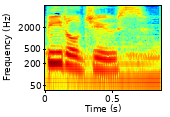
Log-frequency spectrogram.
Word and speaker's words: Betelgeuse: It's pronounced Beetlejuice, just like the 1988 film starring Michael Keaton.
